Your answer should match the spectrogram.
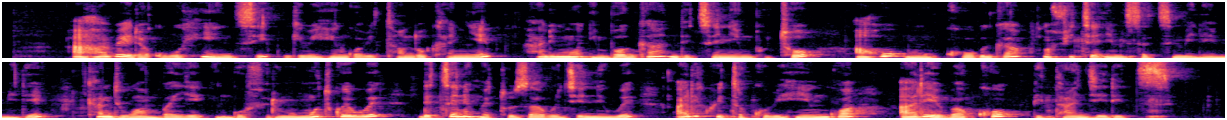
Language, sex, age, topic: Kinyarwanda, female, 25-35, agriculture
